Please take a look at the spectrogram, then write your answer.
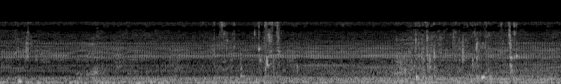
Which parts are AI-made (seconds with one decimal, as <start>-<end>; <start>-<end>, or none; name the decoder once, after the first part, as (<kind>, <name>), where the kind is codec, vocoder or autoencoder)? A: none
